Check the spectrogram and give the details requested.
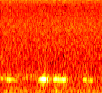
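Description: A bird calling faintly: short low notes repeated over and over, often in pairs.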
